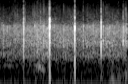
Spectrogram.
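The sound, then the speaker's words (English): Audience applause at a church service for the volunteers serving across the campus: a steady, hissy wash of many hands clapping, with a few sharper individual claps popping out above it at roughly even intervals. No one speaks. “You know, they don't do it for that applause, obviously, but we're, we're, thanking God for the gifts of service that God has given to so many people and blessed you with, blessed our church with.”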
